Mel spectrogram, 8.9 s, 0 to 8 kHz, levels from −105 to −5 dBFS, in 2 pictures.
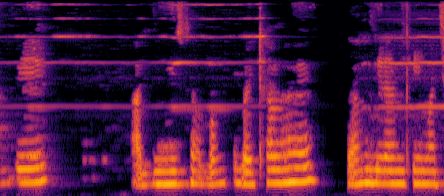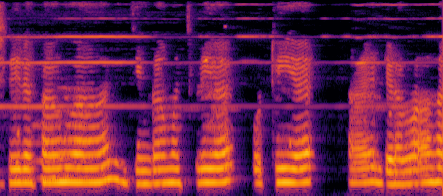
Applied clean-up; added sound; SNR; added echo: classical method log-MMSE.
